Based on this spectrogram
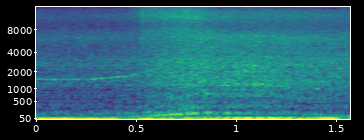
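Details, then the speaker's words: Lexus GS400 after repair of the ECM, where a likely damaged transistor had stopped the throttle body responding: a short clean throttle blip, the engine note rising and falling smoothly with no stumble or hesitation. The throttle now responds normally. "how lovely is that alright so there you'll that was our fixed"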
